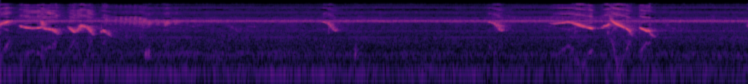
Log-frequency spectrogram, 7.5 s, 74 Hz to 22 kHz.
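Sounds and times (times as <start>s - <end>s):
Pedro-ceroulo warbled whistles: 0.0s - 1.2s, 4.9s - 6.6s
steady high-pitched background hum: 0.0s - 7.4s.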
